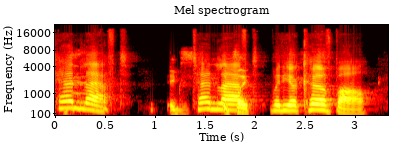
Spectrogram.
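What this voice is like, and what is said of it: Female English GPS voice. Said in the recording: “like a female, like GPS voice ... like an English woman, like ... That's exactly like what it sounds like.”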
